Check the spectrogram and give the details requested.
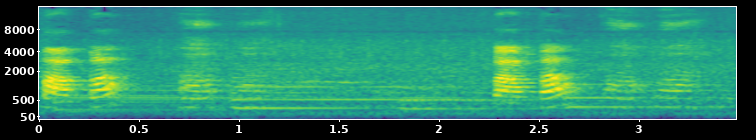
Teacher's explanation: तो अभी सारी साउंड इसकी नाक से आ रही है, तभी जो मैंने मुंह से बोल रहा तो उसकी साउंड इतनी क्लियर नहीं थी।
